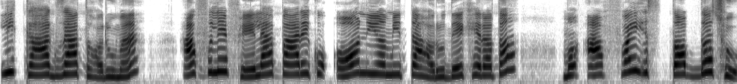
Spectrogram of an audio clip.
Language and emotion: Nepali, disgusted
